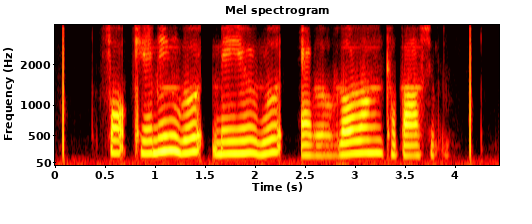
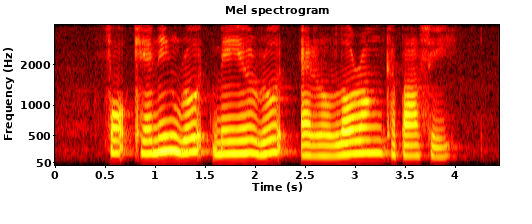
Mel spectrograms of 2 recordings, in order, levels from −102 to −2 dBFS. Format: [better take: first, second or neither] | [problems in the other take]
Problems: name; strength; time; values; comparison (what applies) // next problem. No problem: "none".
second | noise reduction (neural diffusion model UNIVERSE++)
